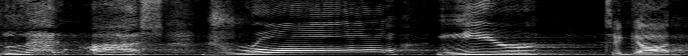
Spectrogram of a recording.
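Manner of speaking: very slow, draw held long, God dropped low; drawn-out reading. Shown as a demonstration. Pastor rereading Hebrews to the church, very slowly. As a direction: stretch every word out. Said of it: "the writer of Hebrews says".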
